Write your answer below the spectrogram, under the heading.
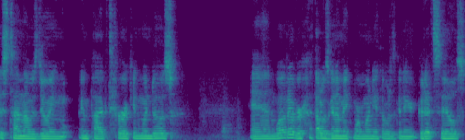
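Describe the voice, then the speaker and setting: Very fast and in a flat monotone, a man delivers his lines. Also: medium pitch for a man. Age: 20s. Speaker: vlogger. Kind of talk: casual vlog monologue. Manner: soft-spoken; halting.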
